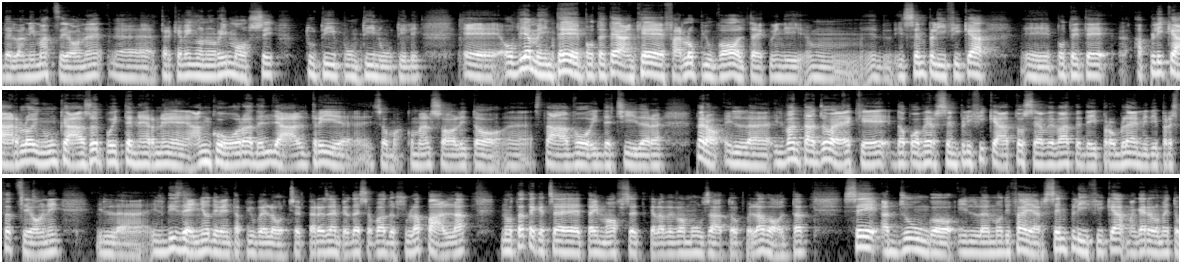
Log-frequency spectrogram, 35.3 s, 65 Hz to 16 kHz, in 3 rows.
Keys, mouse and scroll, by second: 4.1-8.2 drag, 20.2 shift+space, 23.8 shift+space, 30.3 drag, 31.0-33.7 drag, 35.0-35.3 drag.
